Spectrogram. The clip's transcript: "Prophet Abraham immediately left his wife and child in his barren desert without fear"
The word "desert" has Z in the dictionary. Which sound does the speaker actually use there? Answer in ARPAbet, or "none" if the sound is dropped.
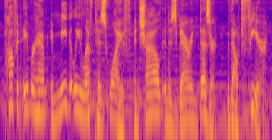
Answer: Z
